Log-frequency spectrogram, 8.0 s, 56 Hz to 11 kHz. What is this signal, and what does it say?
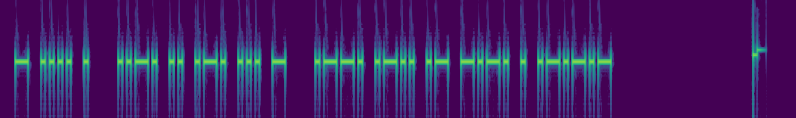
Morse code, heard as a keyed tone, about 28 wpm, 700 Hz. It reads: THE FIRST PLACE.
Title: Sentences from Top 1000 Words - Review Part 1 - 28wpm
